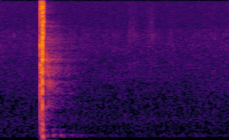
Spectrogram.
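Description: A single sharp knock on a headset microphone, handling noise as it is touched, with a brief ringing tail; faint steady hiss around it.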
